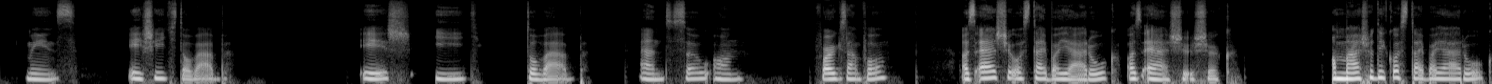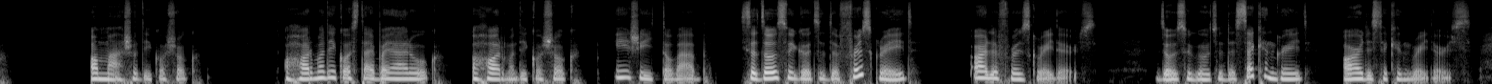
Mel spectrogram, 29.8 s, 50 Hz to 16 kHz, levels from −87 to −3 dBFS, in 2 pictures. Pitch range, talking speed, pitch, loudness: 210-235 Hz, 115 wpm, 220 Hz, -28 LUFS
